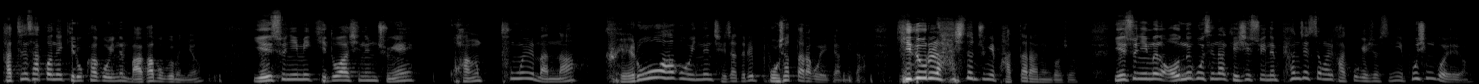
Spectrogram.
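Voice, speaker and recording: Animated male preacher telling stories. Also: high-pitched, quick pace. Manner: lively storytelling with rhetorical questions to the congregation. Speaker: pastor. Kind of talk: sermon.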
